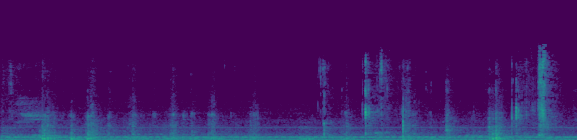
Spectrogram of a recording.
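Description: Close-miked chewing of a mouthful of rice and crunchy fried cracker (kerupuk), wet mouth sounds broken by a few short sharp crunches and clicks, over a steady electrical hum.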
